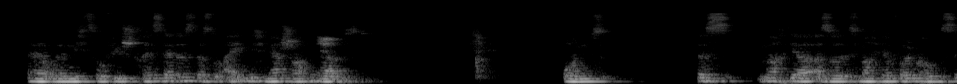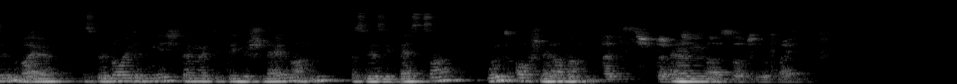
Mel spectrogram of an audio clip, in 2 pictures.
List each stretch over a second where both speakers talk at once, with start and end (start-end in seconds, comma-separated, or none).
none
